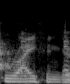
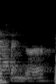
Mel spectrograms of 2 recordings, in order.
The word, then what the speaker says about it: Reifinger: Reifinger. – It's okay. – Reifinger.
